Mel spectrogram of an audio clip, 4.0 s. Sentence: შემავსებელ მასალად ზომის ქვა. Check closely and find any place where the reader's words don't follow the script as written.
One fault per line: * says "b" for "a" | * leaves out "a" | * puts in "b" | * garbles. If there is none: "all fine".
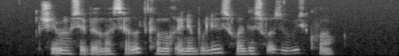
* puts in "გამოყენებულია სხვადასხვა"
